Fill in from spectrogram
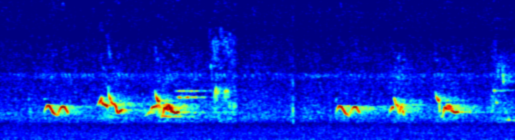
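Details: American robin caroling in two bursts of three warbled, up-and-down whistled phrases separated by a brief pause, with steady outdoor background noise.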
